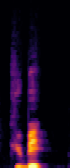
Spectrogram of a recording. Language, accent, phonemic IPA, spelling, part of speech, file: French, France, /ky.be/, cuber, verb, LL-Q150 (fra)-cuber.wav
- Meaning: to cube (a number) (raise to the power of 3)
